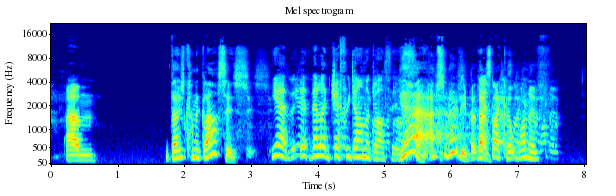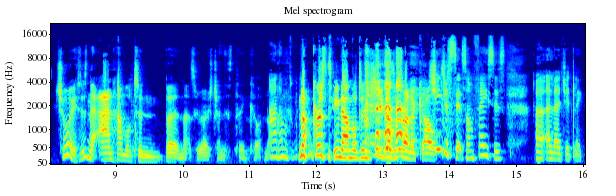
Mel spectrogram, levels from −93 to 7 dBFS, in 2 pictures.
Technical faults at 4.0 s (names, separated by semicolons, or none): feedback echo between two devices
